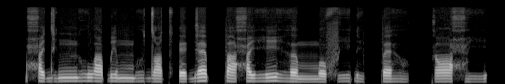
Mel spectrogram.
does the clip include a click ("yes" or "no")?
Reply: no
